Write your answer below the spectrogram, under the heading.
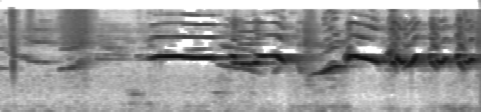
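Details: Pet oriental magpie-robin singing a lure song meant to coax quiet caged birds into song: a long pure whistled note held steady near one pitch, followed by rapid warbled slurs and a rising, trilling flourish.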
